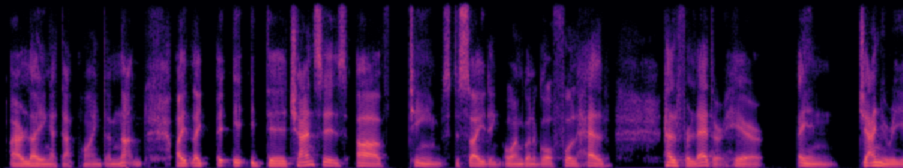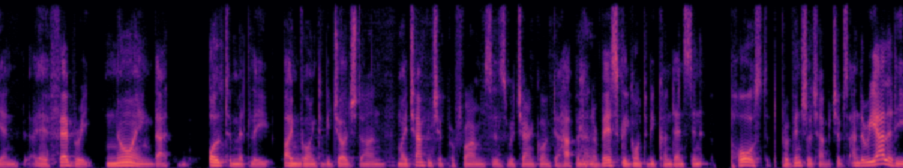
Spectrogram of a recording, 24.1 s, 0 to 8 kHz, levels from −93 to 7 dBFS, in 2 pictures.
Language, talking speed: English, 155 wpm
